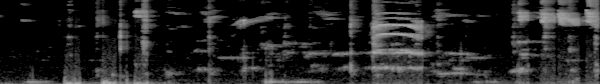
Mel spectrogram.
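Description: Birds calling: one loud call with an arching pitch about four seconds in, and short high chirps near the end. A few dull knocks come in the first second and a half.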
